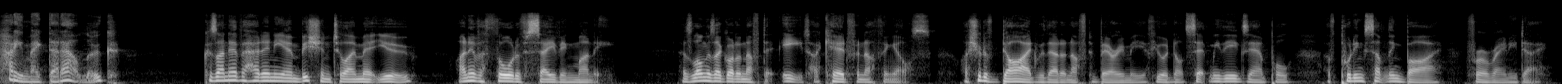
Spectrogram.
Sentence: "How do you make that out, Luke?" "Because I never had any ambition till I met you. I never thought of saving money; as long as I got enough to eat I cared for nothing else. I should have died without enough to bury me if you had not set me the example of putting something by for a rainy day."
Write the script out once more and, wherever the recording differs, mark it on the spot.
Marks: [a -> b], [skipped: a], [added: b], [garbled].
"How do you make that out, Luke?" "Because I never had any ambition till I met you. I never thought of saving money; as long as I got enough to eat I cared for nothing else. I should have died without enough to bury me if you had not set me the example of putting something by for a rainy day."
